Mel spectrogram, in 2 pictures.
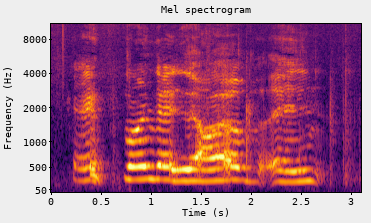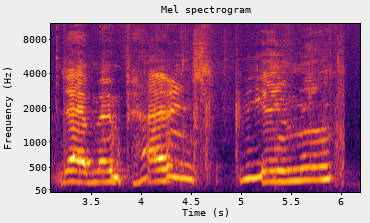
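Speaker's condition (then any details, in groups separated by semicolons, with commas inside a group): Cerebral palsy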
